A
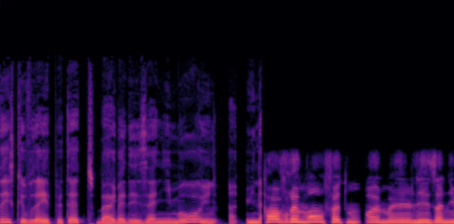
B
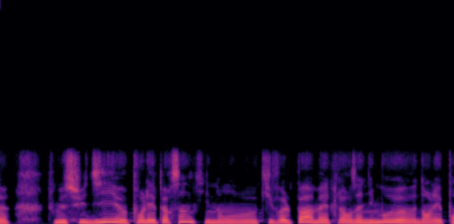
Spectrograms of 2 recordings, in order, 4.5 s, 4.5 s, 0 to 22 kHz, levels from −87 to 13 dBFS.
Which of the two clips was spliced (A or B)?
A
